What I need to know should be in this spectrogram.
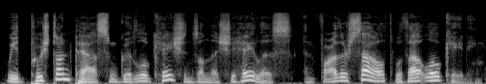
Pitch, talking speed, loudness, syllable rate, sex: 135 Hz, 195 wpm, -17 LUFS, 5.2 syllables/s, male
